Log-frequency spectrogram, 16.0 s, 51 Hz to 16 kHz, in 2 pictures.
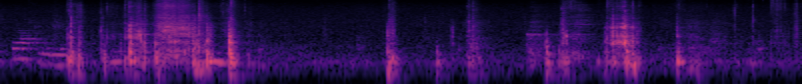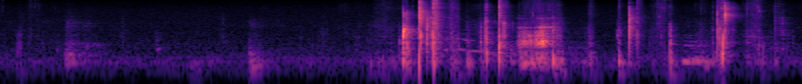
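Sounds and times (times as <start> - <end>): slime sticky clicks and crackles: 12.0 - 13.2, 14.2 - 15.9.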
